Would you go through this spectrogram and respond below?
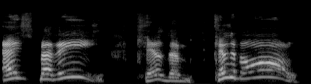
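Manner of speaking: shrill, high-pitched, screeching hag scream. Voicing the three-headed hag urging her ally on: Granny Hagfling screaming. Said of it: "she screams out".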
